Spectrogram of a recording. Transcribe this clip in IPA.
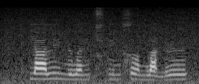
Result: pʰ j ä˦ l y˥˨ n ɻ w ə˨˦ n t͡ɕʰ y˨˦ n x ɤ˥˨ n̪ w a̰˨˩ n ɻ ɻ̩˦

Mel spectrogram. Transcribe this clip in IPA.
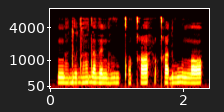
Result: ŋ a̤ d u d a̤ d a ð ɛ ŋ a̤ ð ṳ kʼ ṳ qʰ a h ʏ qʰ ɛ ɗ ṳ w u ŋ ɒ

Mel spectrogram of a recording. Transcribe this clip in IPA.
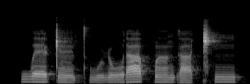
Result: w ɛ˧ ʈ ɛ̃˨ t̪ʰ u˨ ɳ o˧ ɾ a˦ p ɐ̃˧ ɡ a˨ ǁʰ ĩ˦

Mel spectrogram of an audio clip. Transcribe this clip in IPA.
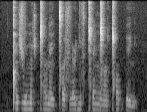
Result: ǃ ɛ̃ ʃ z i m ə̃ ʃ ɡ͡ǁ ɑ l ɾ ɛ̃ lʲ ǀ ʌ s l ə˞ dʲ ə̃ s ǁ ɛ ŋ͡ǁ ɑ̃ ǁ ɔ b ʔ ɪ lʲ

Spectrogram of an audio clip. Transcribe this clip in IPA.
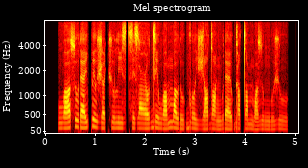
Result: w ɒ s u ɾ æ i̯ p e u̯ ʒ ɒ t͡ʃ u l i z t͡s e z ʕ o d e w ɒ m ɒ u̯ ɾ u ɡ w o i̯ ʒ i dˤ æ ŋ u ɾ æ u̯ ɡ u tˤ u m ɒ z u ŋ u ʒ u

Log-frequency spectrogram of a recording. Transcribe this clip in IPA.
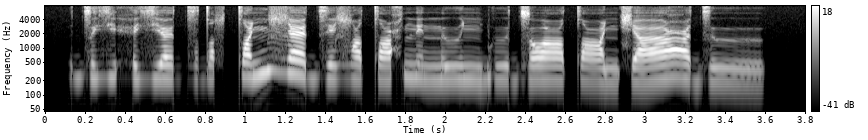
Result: d͡z ə zʲ ɛ h ɛ zʲ ɑ ɐ̯ d͡z ɐ dˤ ɛ ɬ tˤ ɯ ɲ ɮ æ d͡z e ɮ ɯ tˤ a ħ n e n ɯː ɲ b ɯː d͡z ɔː tˤ aː ɲ ɕ aː ʕ ə d͡z ɯː

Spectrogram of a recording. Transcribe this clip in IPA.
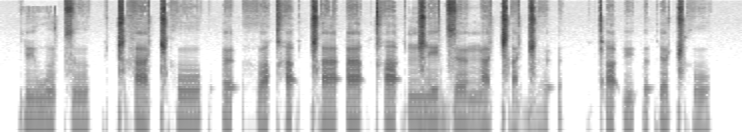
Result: ɾ y˧ w ʊ˦˨ t͡s ʊ˧ | ǁʰ a˦˨ ǁʰ o˦ | ʔ œ˨ ʔ h o˨˦ qʰ ə˦ ʔ ǁ a˦ ʔ a˦ ʔ qʰ a˦ ʔ ŋ͡ǁ e˦ d͡z œ˦ ŋ a˧ ǁ a˨ ɡ͡ǁ œ˨ ʔ | qʼ ʊ˧ ʔ y˨ ʔ ə˨˦ ʔ ɾ œ˧ ǁʰ o˨

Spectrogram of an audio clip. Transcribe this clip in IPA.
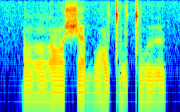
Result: lː ɔ ʃ ɛ b ɔ tʷ e tʷ ɨ

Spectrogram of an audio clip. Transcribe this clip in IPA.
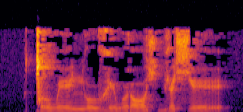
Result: ǀ ʊ w eː ɲ o u̯ ɣ ɪ w ʊ ɾ ɔː ç bʲ ɐ ç eː

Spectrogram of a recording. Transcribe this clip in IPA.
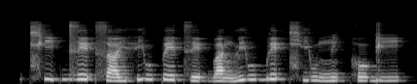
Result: t͡ɕʰ i˦ ʔ d͡z e˦ ʔ s a˨˩ j h j u˧ p e˧ t͡s e˨ ʔ b a˨˩ ŋ l j u˦ b e˦ ʔ t͡ɕʰ j u˨˩ n̪ ĩ˨ k̚ h o˧ ɡ i˧

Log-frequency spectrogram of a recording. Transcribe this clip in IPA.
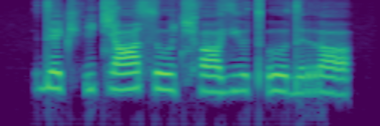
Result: d ɛ t͡ʃʼ i t͡ɕ ɑː s ʊː t͡ɕʰ ɒː zʲ ʊː tʼ ʊː d ə r ɒː

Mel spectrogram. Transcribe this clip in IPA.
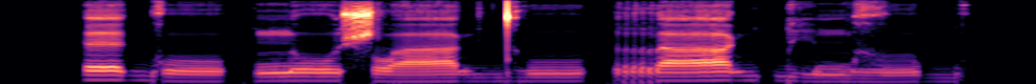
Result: ɛ˥ ɡ o˩ | n oː˧ ʃ lˠ aː˩˧ ɡ dʱ u˧ | r aː˧˥ ɡ ɓ i˩ m ɣ ʊ˩˧ b

